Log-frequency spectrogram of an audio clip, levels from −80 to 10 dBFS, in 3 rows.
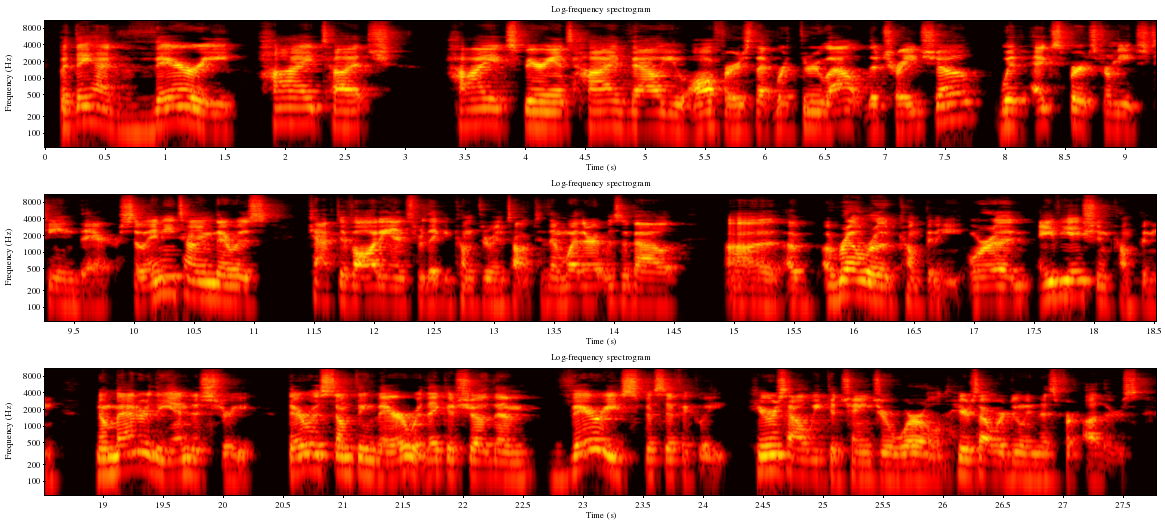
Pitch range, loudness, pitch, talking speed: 115-150 Hz, -19 LUFS, 125 Hz, 175 wpm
